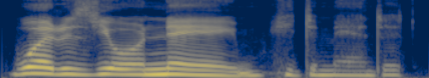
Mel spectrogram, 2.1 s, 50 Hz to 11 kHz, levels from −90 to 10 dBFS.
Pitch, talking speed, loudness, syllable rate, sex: 205 Hz, 170 wpm, -15 LUFS, 4.2 syllables/s, female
